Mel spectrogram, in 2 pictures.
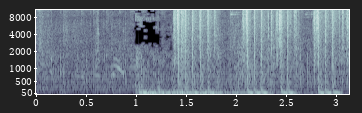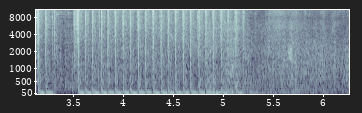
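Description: A light machine gun fires in bursts.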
